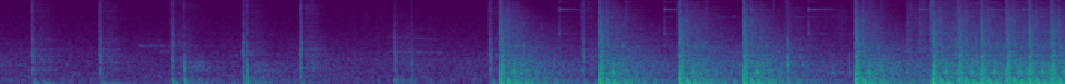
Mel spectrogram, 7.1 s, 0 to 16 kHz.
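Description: Gunfire in the shooter BRM5: sharp, spaced shots ring out in a steady rhythm, fairly quiet at first, then much louder and more rapid from the middle on, like bursts from a rifle at close range.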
